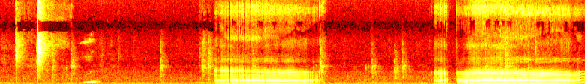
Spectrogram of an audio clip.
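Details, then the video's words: An annoyed Yorkshire Terrier gives two drawn-out, rumbling growls with a slightly whiny, tonal edge. "Yorkshire Terrier growling"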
